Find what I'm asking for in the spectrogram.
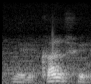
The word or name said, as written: mirikanski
